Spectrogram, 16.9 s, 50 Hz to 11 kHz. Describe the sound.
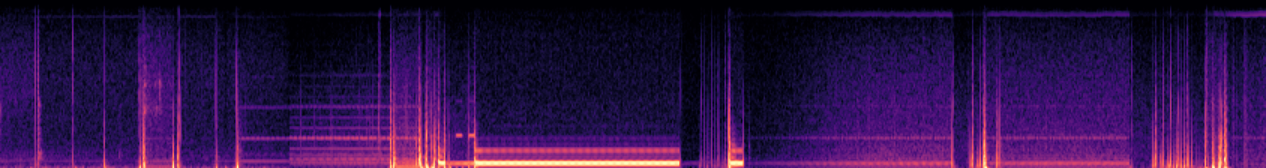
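Tones and clicks on a 1970s telephone line that never hung up: sharp clicks and short bursts, a loud steady tone held for a few seconds, then quieter hum and further clicking bursts.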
